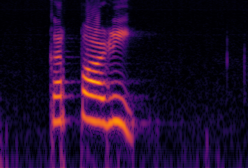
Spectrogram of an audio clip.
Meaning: a cave cut into a rock, a cavern in a rock
- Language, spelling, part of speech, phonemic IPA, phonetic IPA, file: Tamil, கற்பாழி, noun, /kɐrpɑːɻiː/, [kɐrpäːɻiː], Ta-கற்பாழி.ogg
